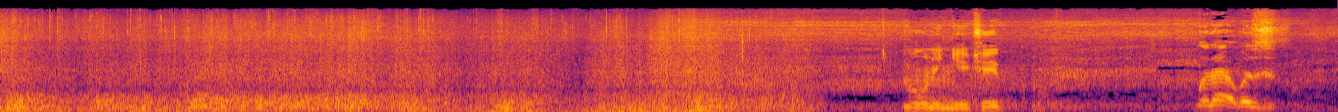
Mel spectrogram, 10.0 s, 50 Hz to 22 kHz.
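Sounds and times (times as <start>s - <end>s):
hiss of wind and drizzle: 0.0s - 10.0s
wind buffeting microphone: 0.0s - 10.0s.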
